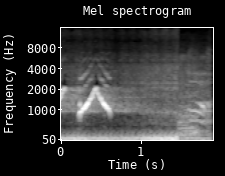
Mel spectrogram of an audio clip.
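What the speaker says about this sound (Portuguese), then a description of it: "Olha a buzina." A Buggy 1300 sounds a warbling, rising-and-falling musical horn, close and loud, over the low rumble of its running engine, which carries on alone after the horn stops.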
